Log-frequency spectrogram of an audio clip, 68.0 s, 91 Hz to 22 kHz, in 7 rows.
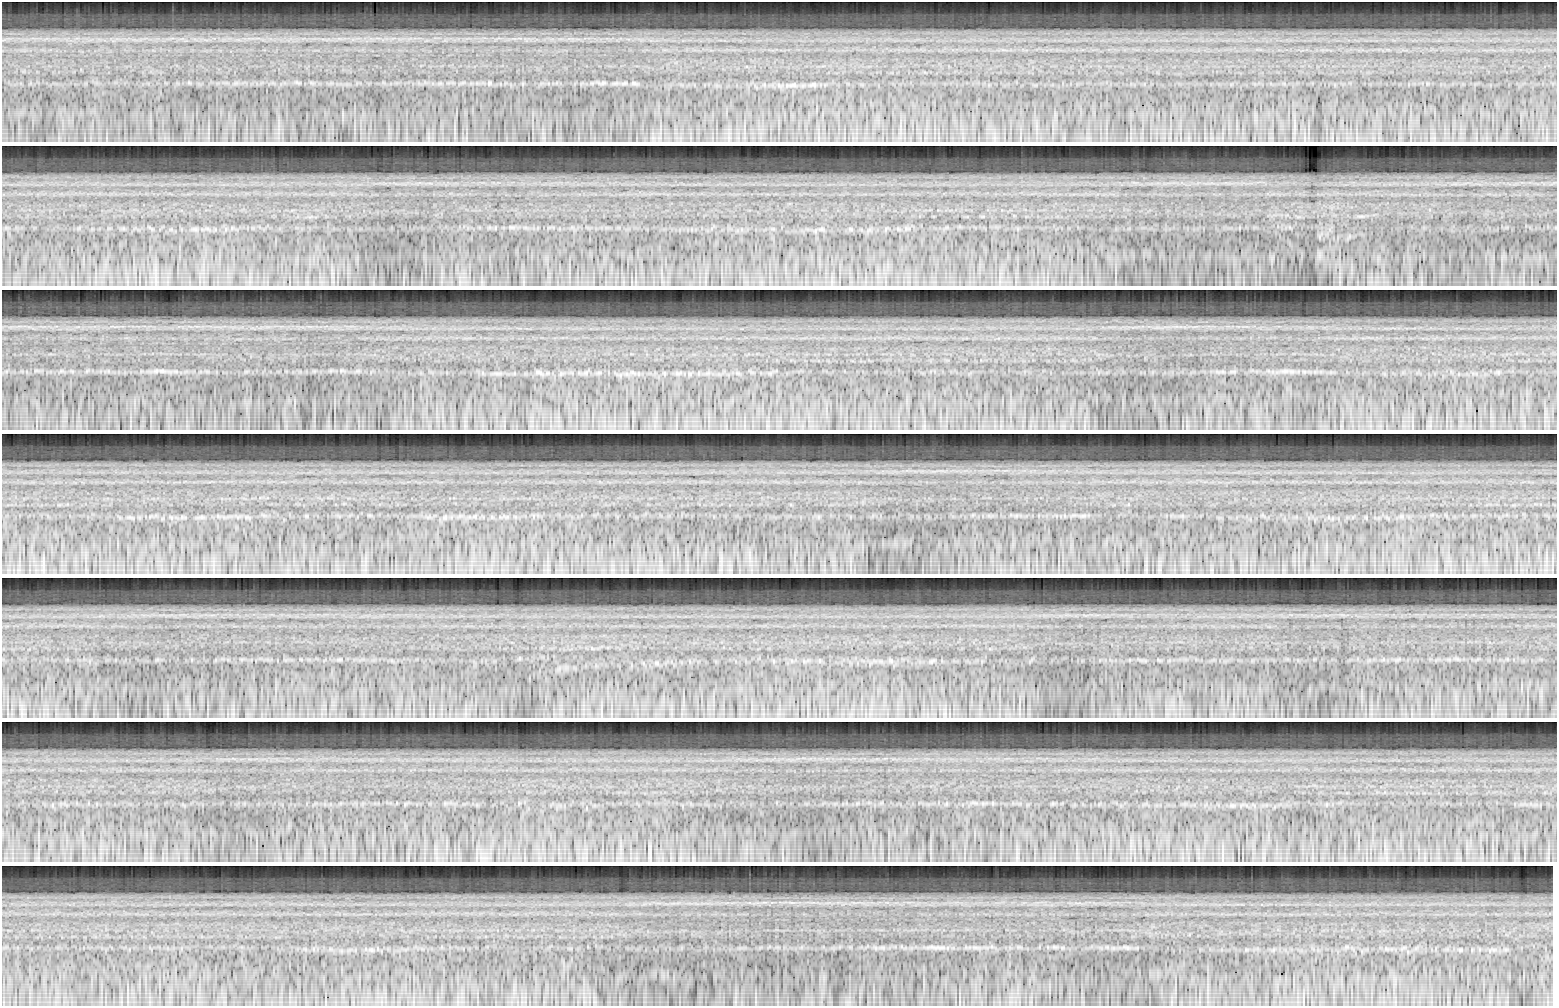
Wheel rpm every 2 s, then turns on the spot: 210, 220, 220, 230, 230, 220, 220, 220, 200, 200, 220, 210, 230, 230, 220, 230, 230, 230, 220, 230, 220, 190, 220, 230, 230, 220, 220, 230, 230, 230, 220, 220, 220, 200.
none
